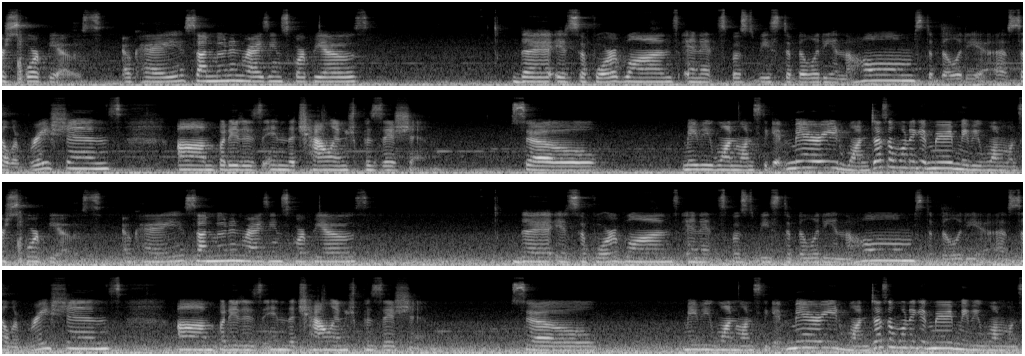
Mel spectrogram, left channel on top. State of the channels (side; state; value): right; noise; rumble, 5 dB below the sound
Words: Scorpios. Okay, Sun, Moon, and Rising Scorpios. It's the Four of Wands, and it's supposed to be stability in the home, stability, celebrations, but it is in the challenge position. So maybe one wants to get married, one doesn't want to get married, maybe one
